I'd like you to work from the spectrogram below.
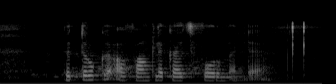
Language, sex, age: Afrikaans, female, 21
